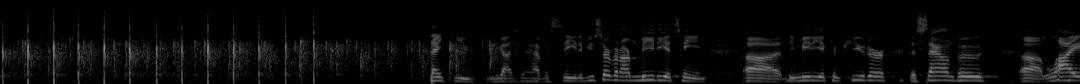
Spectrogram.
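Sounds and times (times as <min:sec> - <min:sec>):
audience applause: 0:00.0 - 0:05.3
strong steady beat of unison claps: 0:00.0 - 0:05.4
speech: 0:04.3 - 0:10.8.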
